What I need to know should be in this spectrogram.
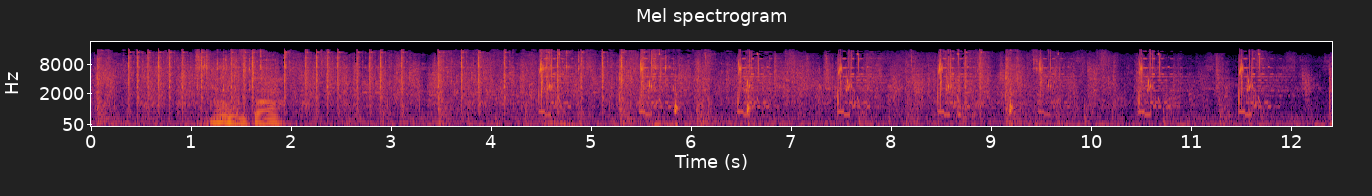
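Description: Game building pieces snap into place with quick, sharp clicks.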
